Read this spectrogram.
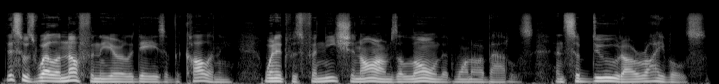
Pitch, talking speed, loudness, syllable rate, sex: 130 Hz, 210 wpm, -19 LUFS, 5.5 syllables/s, male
